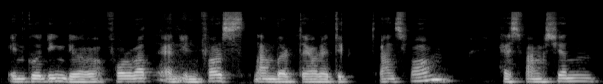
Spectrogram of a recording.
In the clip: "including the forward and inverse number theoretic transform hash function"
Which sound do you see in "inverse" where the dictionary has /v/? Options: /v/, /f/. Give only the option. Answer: /f/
